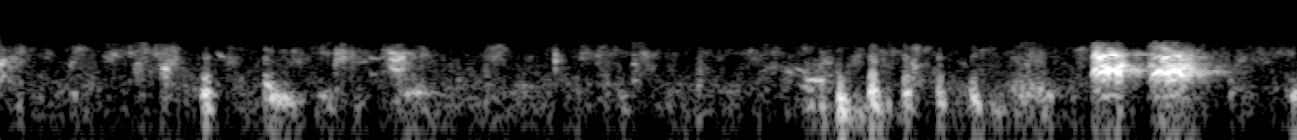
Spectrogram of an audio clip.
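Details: Jack Russell Terriers at play with a tetherball: soft scattered yips and whines first, then two loud sharp barks near the end.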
